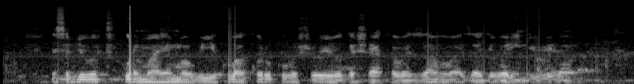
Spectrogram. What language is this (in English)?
Kinyarwanda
